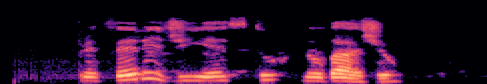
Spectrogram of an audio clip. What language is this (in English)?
Esperanto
